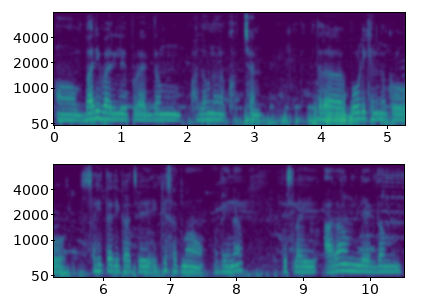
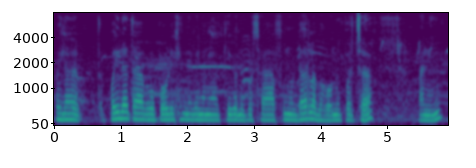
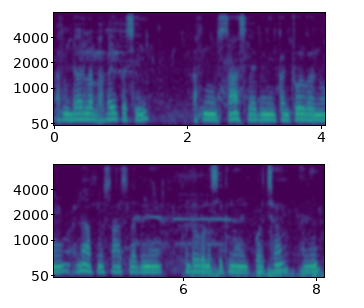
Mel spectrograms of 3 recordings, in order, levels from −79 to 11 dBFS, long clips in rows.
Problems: background sounds at intervals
